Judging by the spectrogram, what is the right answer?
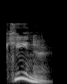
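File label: "keener", British English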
